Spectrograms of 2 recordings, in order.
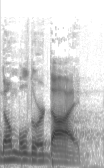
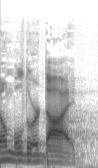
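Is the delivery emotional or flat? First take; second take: flat; flat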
